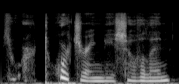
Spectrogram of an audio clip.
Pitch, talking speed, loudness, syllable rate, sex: 175 Hz, 165 wpm, -18 LUFS, 6.6 syllables/s, female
